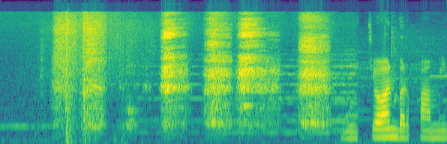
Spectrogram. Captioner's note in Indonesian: tertawa; terkesiap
